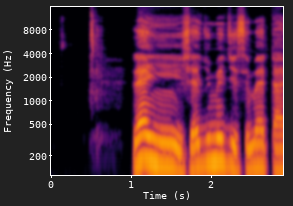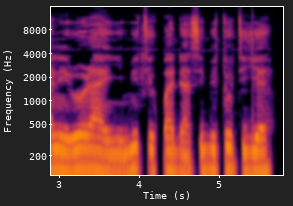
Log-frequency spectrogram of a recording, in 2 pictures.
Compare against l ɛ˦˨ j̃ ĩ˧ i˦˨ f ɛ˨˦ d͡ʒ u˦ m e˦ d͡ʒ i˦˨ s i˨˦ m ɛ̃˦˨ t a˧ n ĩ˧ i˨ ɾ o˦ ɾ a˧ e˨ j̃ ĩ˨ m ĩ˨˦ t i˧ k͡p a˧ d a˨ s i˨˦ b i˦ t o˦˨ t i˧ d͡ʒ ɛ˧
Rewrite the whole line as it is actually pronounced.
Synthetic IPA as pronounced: l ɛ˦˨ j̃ ĩ˧ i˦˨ ʃ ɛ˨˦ d͡ʒ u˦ m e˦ d͡ʒ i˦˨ s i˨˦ m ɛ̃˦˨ t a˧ n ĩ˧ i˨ ɾ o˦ ɾ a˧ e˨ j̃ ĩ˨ m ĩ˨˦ t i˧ k͡p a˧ d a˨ s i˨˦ b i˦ t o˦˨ t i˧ d͡ʒ ɛ˧

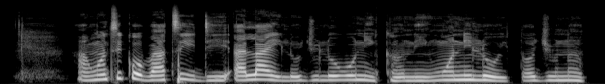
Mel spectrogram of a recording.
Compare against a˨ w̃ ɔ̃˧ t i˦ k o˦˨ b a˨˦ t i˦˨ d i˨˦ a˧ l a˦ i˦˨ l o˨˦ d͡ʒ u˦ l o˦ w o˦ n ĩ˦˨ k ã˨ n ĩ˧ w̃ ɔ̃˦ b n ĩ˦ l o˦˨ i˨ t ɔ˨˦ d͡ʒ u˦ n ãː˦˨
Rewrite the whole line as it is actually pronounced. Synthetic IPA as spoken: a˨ w̃ ɔ̃˧ t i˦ k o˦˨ b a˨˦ t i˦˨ d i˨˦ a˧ l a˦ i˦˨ l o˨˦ d͡ʒ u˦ l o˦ w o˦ n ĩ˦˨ k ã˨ n ĩ˧ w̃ ɔ̃˦ n ĩ˦ l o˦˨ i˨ t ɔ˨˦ d͡ʒ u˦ n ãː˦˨

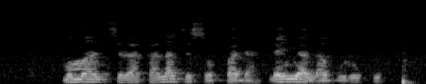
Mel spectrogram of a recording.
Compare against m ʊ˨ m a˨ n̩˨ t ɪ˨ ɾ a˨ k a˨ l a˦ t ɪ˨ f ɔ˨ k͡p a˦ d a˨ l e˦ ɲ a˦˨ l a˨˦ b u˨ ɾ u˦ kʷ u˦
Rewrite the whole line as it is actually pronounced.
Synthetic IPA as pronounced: m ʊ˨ m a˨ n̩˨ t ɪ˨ ɾ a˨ k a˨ l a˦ t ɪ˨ s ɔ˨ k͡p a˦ d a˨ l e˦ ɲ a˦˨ l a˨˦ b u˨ ɾ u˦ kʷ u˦

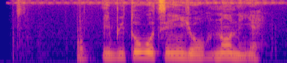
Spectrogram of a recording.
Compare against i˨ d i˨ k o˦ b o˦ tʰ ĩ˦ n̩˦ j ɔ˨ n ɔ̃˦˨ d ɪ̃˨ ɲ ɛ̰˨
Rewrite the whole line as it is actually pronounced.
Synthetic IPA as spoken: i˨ b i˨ t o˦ w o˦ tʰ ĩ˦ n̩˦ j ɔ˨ n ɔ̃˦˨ n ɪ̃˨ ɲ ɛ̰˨

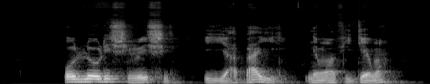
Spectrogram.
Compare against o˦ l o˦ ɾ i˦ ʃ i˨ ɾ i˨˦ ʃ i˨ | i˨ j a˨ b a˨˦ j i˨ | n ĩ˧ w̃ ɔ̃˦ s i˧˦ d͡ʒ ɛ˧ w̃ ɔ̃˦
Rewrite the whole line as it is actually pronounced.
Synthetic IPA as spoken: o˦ l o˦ ɾ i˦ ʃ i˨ ɾ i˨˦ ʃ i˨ | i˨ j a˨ b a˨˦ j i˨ | n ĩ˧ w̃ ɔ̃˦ f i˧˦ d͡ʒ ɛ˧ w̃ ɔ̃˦

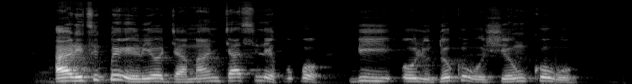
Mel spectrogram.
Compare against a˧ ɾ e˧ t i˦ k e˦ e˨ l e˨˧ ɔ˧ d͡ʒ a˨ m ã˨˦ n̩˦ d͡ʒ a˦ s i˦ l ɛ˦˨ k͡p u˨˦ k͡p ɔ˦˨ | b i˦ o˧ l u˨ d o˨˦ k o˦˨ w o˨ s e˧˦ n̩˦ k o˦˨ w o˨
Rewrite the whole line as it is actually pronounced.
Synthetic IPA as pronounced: a˧ ɾ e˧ t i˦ k͡p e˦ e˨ ɾ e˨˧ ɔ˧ d͡ʒ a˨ m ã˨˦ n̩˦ d͡ʒ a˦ s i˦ l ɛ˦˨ k͡p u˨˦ k͡p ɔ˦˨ | b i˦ o˧ l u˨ d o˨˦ k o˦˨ w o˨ ʃ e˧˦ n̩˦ k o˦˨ w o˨

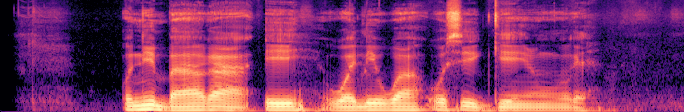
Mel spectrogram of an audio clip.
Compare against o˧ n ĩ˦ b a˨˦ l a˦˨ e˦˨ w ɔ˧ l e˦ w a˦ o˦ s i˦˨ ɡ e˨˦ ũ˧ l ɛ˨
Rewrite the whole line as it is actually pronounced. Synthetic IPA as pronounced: o˧ n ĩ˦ b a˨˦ ɾ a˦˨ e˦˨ w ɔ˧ l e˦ w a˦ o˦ s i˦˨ ɡ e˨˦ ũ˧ ɾ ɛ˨

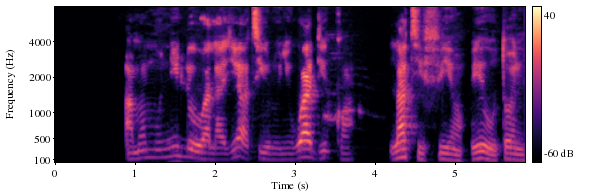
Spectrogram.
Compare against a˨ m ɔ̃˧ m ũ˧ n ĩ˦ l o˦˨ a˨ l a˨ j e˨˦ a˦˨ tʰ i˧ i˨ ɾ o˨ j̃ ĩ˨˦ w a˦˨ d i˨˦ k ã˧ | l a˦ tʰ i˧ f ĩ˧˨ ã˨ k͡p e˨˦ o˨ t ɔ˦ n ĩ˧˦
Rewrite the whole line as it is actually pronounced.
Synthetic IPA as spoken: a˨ m ɔ̃˧ m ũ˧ n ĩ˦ l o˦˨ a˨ l a˨ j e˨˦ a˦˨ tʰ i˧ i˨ ɾ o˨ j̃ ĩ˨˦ w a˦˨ d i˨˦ k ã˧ | l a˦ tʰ i˧ f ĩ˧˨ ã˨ k͡p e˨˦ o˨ t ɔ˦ n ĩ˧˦

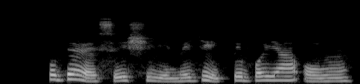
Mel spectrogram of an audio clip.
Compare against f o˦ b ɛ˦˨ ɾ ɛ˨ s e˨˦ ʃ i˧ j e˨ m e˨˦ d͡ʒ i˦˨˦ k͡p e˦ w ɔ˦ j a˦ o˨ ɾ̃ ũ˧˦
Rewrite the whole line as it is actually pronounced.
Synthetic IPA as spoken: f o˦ b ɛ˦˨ ɾ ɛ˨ s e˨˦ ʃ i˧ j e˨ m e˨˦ d͡ʒ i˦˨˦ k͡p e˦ b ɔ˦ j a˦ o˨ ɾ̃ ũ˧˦

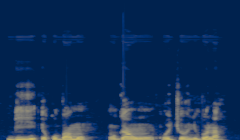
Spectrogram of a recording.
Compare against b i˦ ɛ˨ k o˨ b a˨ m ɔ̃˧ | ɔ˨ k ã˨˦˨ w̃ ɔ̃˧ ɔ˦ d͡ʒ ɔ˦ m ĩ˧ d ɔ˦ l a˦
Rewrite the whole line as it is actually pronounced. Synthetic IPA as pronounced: b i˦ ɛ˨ k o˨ b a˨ m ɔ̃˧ | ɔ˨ ɡ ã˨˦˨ w̃ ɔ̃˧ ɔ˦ d͡ʒ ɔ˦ n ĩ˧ b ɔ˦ l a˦

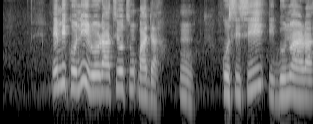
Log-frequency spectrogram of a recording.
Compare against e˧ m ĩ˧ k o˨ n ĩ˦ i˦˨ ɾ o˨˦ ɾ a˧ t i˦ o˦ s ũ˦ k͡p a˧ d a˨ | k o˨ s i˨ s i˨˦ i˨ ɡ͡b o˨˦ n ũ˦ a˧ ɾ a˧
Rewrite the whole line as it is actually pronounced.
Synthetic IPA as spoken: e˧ m ĩ˧ k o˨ n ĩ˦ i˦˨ ɾ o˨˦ ɾ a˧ t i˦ o˦ t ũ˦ k͡p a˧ d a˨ | k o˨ s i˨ s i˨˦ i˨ ɡ͡b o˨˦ n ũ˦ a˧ ɾ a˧

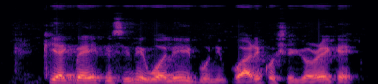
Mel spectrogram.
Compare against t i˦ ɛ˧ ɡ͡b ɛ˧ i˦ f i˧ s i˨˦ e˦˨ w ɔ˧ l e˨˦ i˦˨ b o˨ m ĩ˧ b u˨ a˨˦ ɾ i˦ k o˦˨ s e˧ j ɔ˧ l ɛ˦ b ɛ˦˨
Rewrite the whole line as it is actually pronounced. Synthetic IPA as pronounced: k i˦ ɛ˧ ɡ͡b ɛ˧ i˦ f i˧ s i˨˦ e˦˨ w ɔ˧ l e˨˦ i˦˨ b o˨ n ĩ˧ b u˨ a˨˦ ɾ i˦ k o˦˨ ʃ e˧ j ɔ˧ ɾ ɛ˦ ɡ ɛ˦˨

